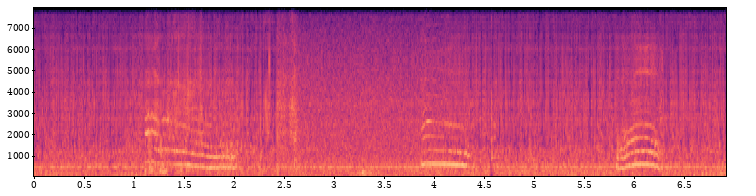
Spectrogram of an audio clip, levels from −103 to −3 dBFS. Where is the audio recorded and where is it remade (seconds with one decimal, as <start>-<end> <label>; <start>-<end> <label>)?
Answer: 0.0-2.5 remade; 2.5-4.1 recorded; 4.1-6.9 remade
